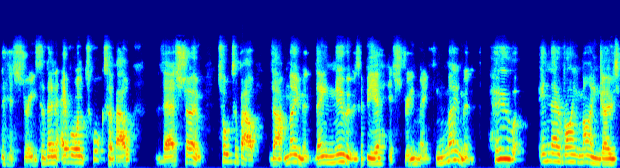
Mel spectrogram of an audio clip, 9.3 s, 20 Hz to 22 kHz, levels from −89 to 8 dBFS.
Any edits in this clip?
yes; 2 cuts; at 5.4 s, 7.2 s

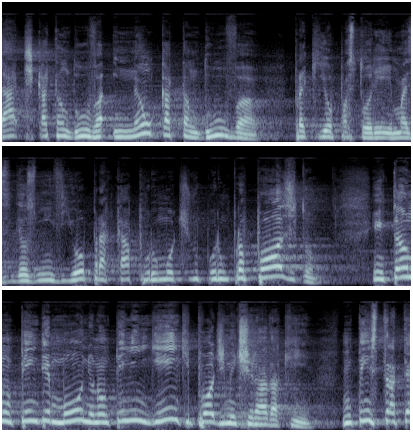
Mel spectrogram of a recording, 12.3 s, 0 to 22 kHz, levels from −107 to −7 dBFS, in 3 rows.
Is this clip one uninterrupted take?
yes; 0 cuts

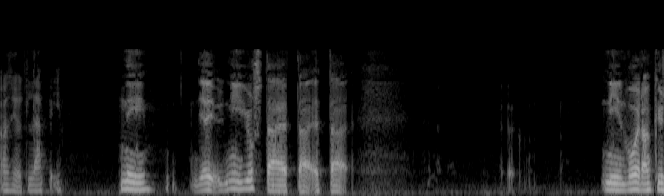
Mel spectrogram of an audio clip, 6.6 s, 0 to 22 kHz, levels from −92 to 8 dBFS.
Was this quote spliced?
no; 0 cuts

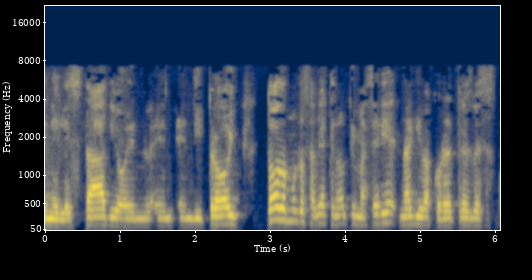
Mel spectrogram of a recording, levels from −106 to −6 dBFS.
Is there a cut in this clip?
no; 0 cuts

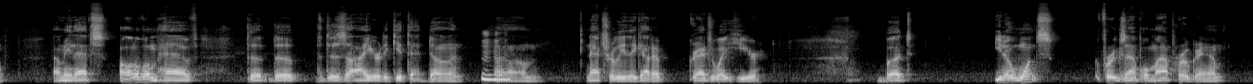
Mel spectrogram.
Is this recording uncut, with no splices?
yes; 0 cuts

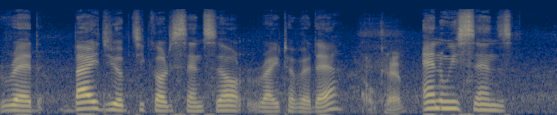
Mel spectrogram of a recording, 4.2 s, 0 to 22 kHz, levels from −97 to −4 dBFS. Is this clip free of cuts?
yes; 0 cuts

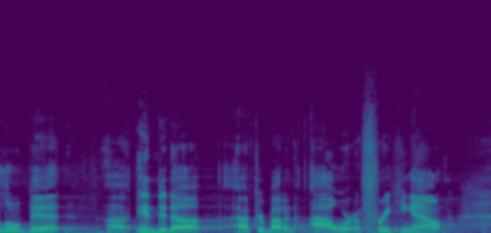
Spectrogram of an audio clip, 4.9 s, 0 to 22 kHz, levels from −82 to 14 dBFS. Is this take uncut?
yes; 0 cuts

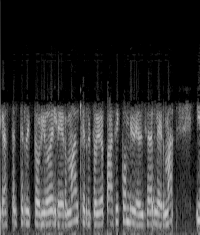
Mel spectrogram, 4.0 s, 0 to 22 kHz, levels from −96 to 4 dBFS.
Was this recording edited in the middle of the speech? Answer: no; 0 cuts

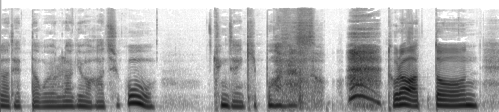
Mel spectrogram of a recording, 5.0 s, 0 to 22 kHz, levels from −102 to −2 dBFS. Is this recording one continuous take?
yes; 0 cuts

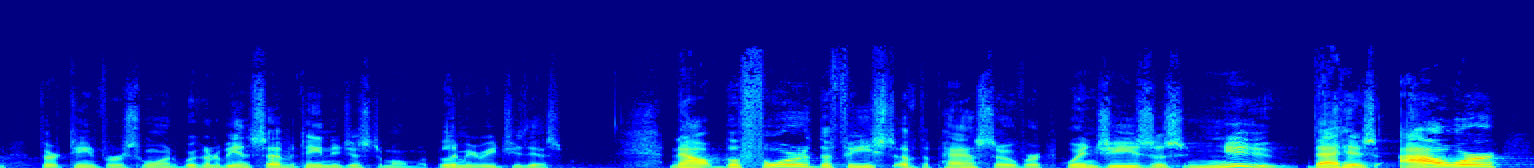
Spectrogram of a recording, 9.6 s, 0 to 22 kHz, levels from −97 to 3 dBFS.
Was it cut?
yes; 2 cuts; at 6.6 s, 8.1 s

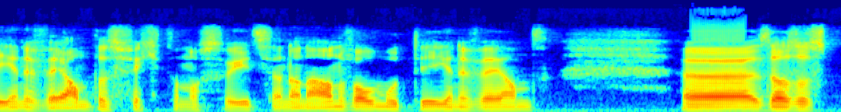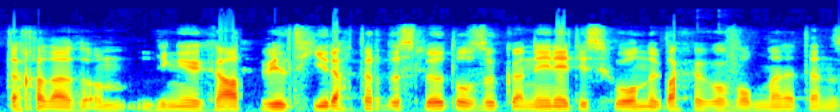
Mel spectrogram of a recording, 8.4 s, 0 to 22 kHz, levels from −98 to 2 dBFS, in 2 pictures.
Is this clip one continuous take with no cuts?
no; 3 cuts; at 2.0 s, 5.4 s, 7.5 s

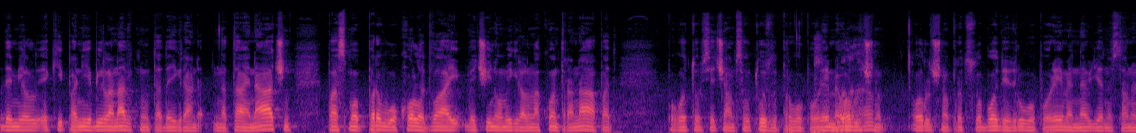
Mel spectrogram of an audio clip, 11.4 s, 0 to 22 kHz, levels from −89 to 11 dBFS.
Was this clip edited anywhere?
no; 0 cuts

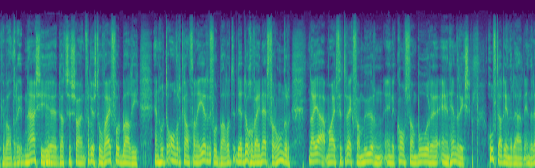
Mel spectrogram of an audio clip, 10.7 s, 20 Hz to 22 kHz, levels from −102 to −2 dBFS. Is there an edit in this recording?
yes; 3 cuts; at 1.8 s, 4.2 s, 9.0 s

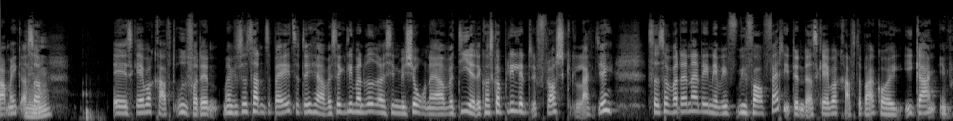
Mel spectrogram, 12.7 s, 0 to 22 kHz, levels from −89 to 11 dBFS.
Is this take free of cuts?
yes; 0 cuts

